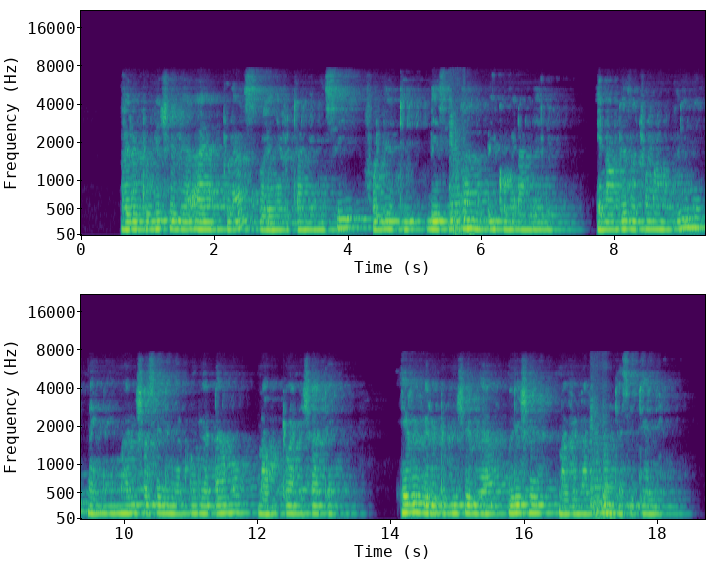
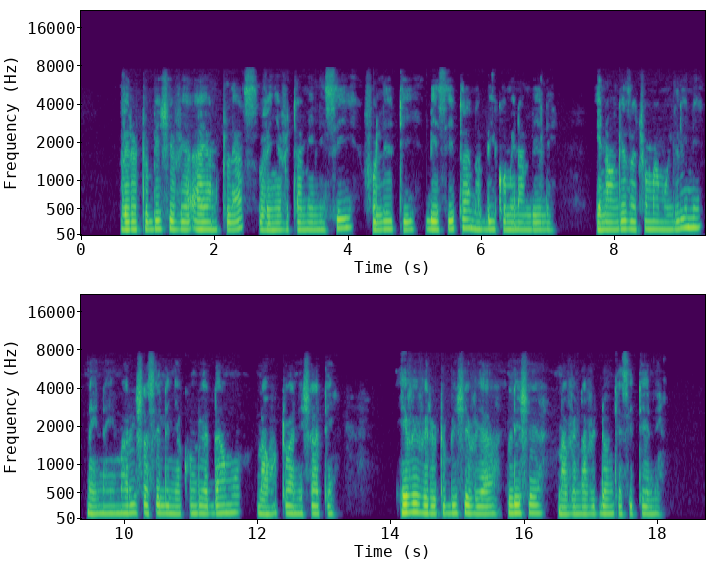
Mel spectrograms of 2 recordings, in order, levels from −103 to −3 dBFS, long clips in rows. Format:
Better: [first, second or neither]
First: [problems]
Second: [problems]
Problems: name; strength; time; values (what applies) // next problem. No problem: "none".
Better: second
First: noise reduction (neural separator model SepFormer DNS4)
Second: none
